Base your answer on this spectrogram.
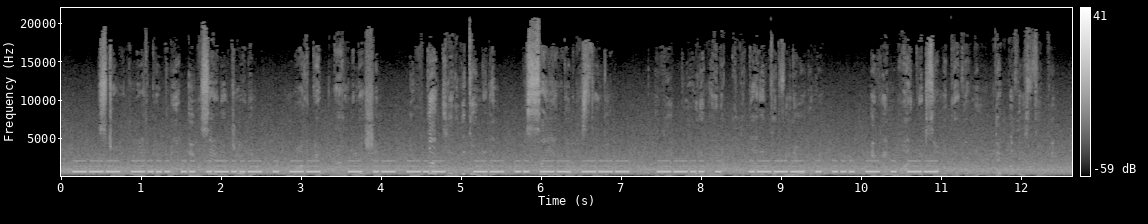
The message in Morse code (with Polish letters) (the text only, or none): … TAK MIMO ZE JESTEM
